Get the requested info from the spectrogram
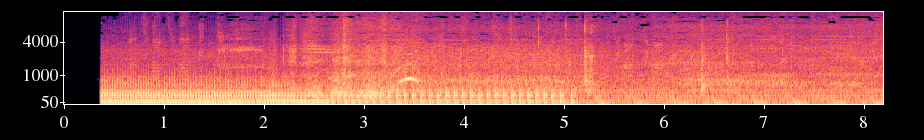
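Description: Motorcycle engine running as the bike slows, then idling with a fast, even thumping that cuts off suddenly about five seconds in.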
